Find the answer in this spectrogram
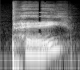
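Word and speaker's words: פ: more second all right this is the letter pay this is this makes the sound of the english letter p in the word pay or pop or puddle etc this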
